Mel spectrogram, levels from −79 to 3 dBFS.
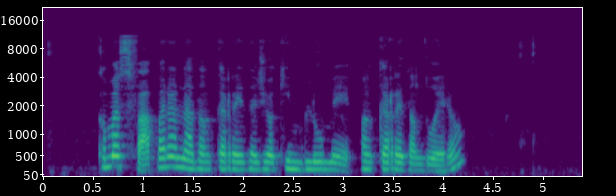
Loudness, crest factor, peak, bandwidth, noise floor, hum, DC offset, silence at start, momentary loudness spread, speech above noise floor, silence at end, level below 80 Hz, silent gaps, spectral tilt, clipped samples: -27 LUFS; 18 dB; -10 dBFS; 11.5 kHz; -67 dBFS; none; under 0.1%; 0.55 s; 7 LU; 41 dB; 1.2 s; -66 dBFS; none; -6.5 dB/octave; under 0.1%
